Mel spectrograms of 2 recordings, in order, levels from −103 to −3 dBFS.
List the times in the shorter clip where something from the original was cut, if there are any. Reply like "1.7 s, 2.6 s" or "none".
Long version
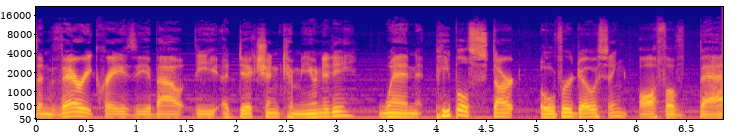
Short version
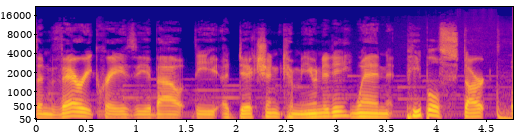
3.1 s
